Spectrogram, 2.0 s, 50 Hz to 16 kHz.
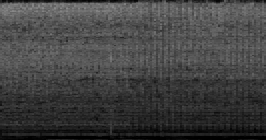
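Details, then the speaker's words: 2002 Chevy Monte Carlo no-start, key on, engine not running: steady rapid high-pitched buzz of injectors pulsing on and off nonstop, AC compressor also engaging; a bad ground is suspected, PCM drives the pulsing. "there we go there we go the injectors are going on off like crazy it seemed like a bad ground somewhere"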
